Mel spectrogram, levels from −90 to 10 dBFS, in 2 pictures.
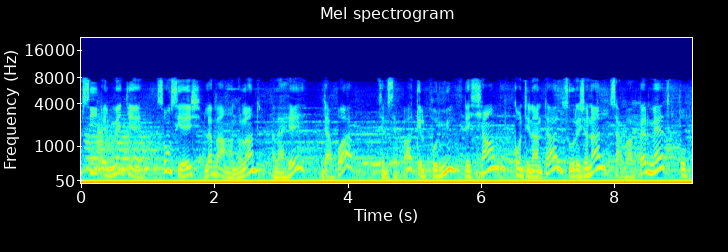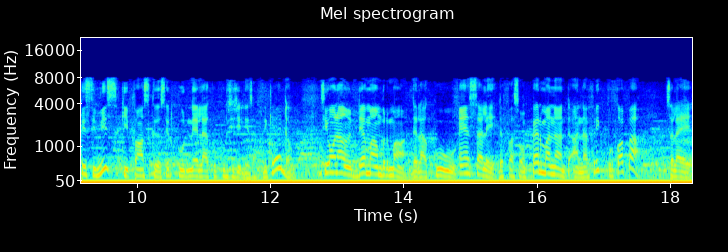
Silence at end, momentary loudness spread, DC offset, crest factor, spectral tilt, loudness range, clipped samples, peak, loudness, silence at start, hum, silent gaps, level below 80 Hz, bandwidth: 0 s; 5 LU; 6%; 12 dB; -5.5 dB/octave; 2 LU; under 0.1%; -14 dBFS; -29 LUFS; 0 s; none; none; -50 dBFS; 8.4 kHz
